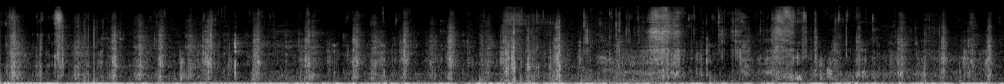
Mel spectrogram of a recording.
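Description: A young woman chews and smacks her lips loudly, close to a microphone.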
